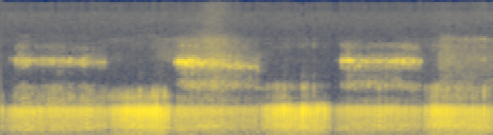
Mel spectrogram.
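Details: Affectionate kitten giving a booming, snore-like purr; rough rhythmic rumble alternating between louder and softer phases roughly every second, with a thin high whine overlapping some stretches.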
